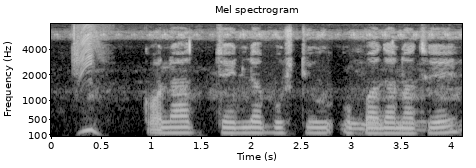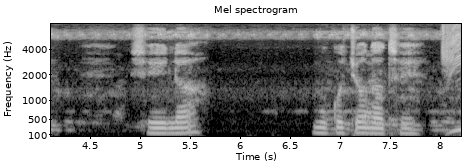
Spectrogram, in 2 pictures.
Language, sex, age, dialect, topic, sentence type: Bengali, male, 18-24, Rajbangshi, agriculture, statement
